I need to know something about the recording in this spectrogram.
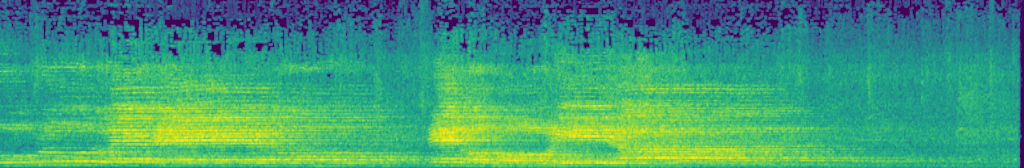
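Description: A group of voices singing a slow hymn or chant in long, held notes, with a short break between phrases about five seconds in, fading toward the end.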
